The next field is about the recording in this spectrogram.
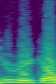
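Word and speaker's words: Eureqa: we released the software it's called eureka with a q misspelled with the q so you can find it easily q for equation it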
